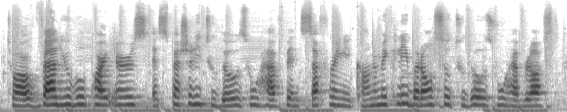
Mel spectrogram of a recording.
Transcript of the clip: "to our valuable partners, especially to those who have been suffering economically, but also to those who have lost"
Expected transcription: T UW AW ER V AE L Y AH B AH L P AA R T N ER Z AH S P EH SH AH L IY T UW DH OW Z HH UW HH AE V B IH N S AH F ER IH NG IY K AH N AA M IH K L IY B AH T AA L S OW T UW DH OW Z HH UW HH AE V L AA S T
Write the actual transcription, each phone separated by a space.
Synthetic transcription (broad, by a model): T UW AW ER V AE L Y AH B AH L P AA R T N ER Z AH S P EH SH AH L IY T UW DH OW Z HH UW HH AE V B IH N S AH F ER IH NG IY K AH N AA M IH K L IY B AH T AA L S OW T UW DH OW Z HH UW HH AE V L AA S T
